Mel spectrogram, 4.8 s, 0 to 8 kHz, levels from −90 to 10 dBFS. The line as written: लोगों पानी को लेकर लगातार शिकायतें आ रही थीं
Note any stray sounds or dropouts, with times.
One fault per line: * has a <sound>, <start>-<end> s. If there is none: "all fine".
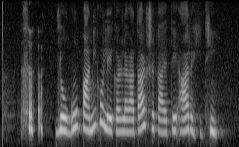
* has a laugh, 0.4-0.9 s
